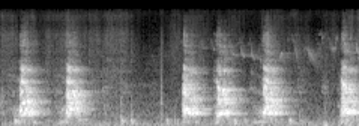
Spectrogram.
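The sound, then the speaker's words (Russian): A tied-up dog barks in a series of sharp, rough barks with short uneven gaps between them, fairly loud and with no people talking. “подходит к привязанной собаке. Ну что ты гав, гав, гав, что ты гав?”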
